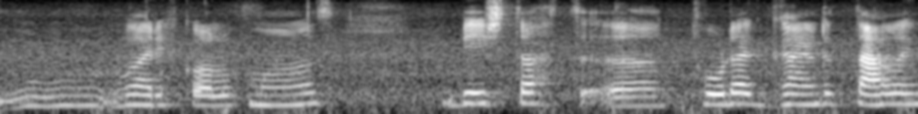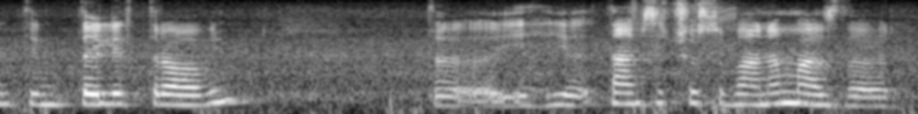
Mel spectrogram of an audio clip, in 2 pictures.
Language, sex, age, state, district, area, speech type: Kashmiri, female, 45-60, Jammu and Kashmir, Srinagar, rural, spontaneous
